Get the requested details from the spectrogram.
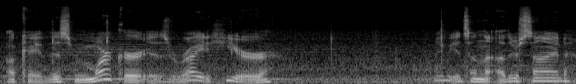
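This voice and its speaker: A man's voice: medium pitch, wildly swooping pitch, slow, gravelly, background noise. A man giving casual let's play commentary, musing to himself as he plays.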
